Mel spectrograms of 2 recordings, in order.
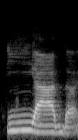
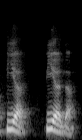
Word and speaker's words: piada: uma pausa tão vendo ó piada Eu não falo P pada pada não falo piada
